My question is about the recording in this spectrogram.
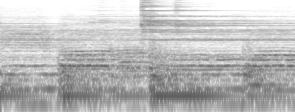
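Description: Tibetan Bon liturgical chanting on a near-monotone pitch, with two ringing strikes of a ritual instrument about half a second and a second in.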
